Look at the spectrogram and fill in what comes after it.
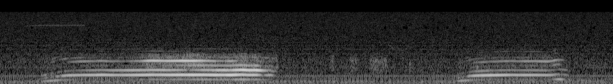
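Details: Hyena of the Naledi clan at an active den: two loud, long tonal calls, the first swelling over two seconds, the second shorter and rising, both with strong harmonic stacks, steady background hum.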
